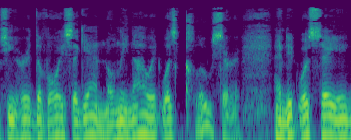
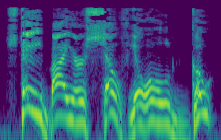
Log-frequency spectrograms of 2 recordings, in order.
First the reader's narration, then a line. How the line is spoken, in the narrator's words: she hollered back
